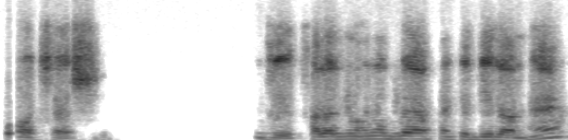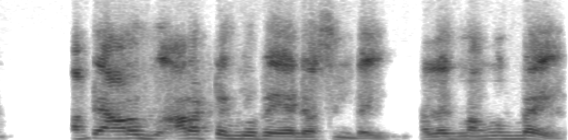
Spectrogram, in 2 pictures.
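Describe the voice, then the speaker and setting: A man's voice: on the high side, expressive, quick pace, no room sound. Man, teacher, online class, patient, everyday examples, dry, muffled. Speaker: Arabic teacher. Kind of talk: online class over a group call.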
